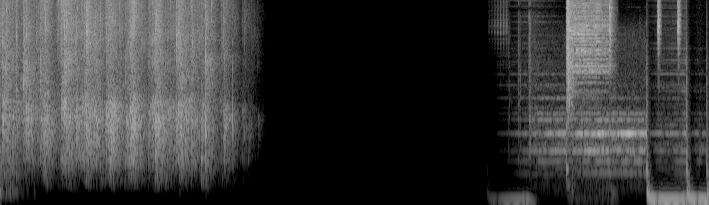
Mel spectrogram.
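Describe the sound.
An audience at the University of Sydney applauds after a talk, a short burst of clapping lasting about three seconds that cuts to silence, after which music begins.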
